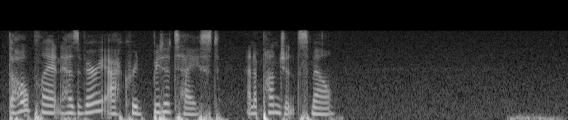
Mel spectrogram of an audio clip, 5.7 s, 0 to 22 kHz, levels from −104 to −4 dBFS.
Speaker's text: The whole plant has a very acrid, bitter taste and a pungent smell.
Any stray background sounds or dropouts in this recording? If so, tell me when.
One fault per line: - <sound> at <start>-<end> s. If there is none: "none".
none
